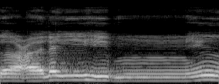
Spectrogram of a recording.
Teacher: علیہم یالین سے نرم آواز کے ساتھ جلد پڑھیں گے. میم ساکن کے بعد میم ہے تو میم کو میم سے ملا کر غنہ کے ساتھ میں پڑھیں گے، اس کو ادغام شفوی کہتے ہیں.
